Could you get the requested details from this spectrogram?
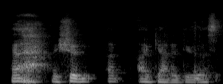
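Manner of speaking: low, soft resigned self-talk; reluctant giving in. Retold or imitated. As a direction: give in with a low, soft sigh. Retelling reluctant giving in to temptation.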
